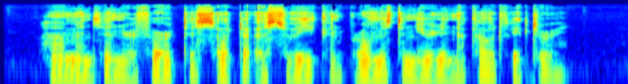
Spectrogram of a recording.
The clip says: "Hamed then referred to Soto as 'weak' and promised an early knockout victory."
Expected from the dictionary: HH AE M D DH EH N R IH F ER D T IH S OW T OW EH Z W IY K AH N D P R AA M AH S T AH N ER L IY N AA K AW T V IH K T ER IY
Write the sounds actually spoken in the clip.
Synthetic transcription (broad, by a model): HH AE M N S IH N R IH F ER D T IH S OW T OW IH S W IY K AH N P R AA M AH S T N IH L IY N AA K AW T V IH K T ER IY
